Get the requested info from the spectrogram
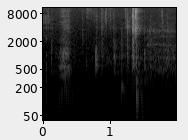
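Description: A few light clicks and taps as a small aluminium-frame model machine is moved and set down on a table, the sharpest about a second and a half in, with a faint rustle of paper.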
